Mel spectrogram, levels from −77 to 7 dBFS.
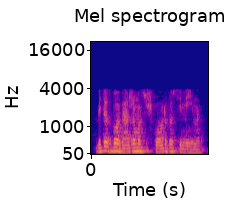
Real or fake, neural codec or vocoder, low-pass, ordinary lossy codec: fake; vocoder, 44.1 kHz, 128 mel bands every 512 samples, BigVGAN v2; 7.2 kHz; AAC, 16 kbps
